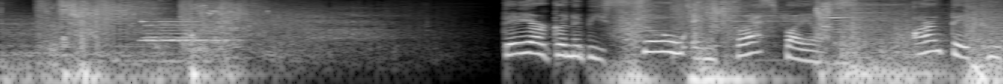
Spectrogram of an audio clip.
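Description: Video game effects whoosh and clash in bursts.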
